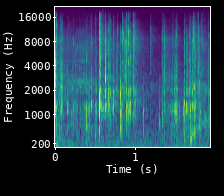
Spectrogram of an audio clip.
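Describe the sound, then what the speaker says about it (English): A knife, still greasy from cutting butter, stabs and tears into a crinkly plastic package of cornstarch, giving a quiet run of crackling crinkles and a few sharper punctures, close by. "Get this thing open. I'm just going to stab it with the knife I used to cut the butter."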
